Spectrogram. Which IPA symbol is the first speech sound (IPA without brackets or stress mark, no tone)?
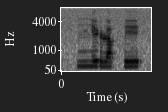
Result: nː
